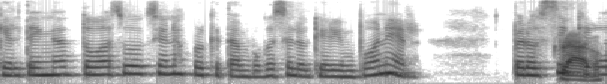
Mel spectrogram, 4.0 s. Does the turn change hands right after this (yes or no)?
no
